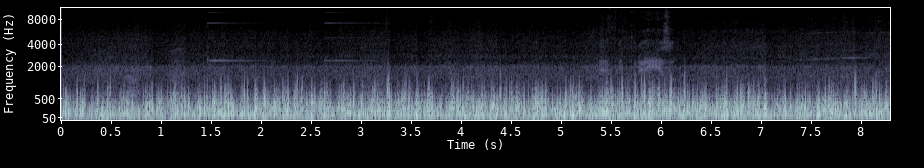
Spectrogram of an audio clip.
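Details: LG portable air conditioner fan on its top speed setting (F3); steady, even rush of air with no knocking, scraping or whine, normal fan noise.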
